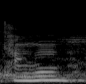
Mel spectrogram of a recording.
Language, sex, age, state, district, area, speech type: Bodo, female, 60+, Assam, Chirang, rural, spontaneous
